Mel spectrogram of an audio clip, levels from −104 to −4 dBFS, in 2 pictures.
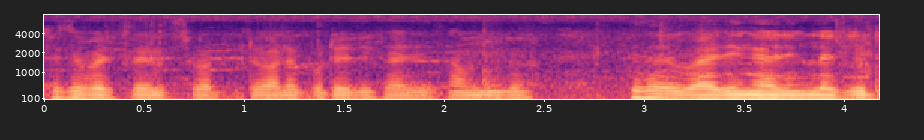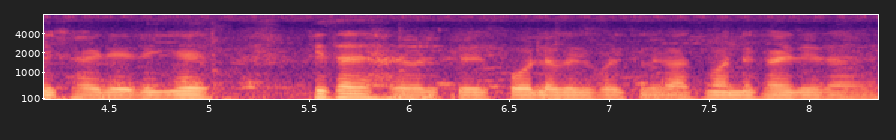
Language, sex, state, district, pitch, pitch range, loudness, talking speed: Hindi, male, Madhya Pradesh, Umaria, 110 Hz, 105-110 Hz, -20 LUFS, 135 wpm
